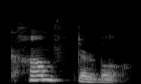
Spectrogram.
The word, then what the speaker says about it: comfortable: But it's the same idea because we go from four syllables to three syllables. So if you can say this fir that will make it a lot easier. So you say comfort comfortable. Listen closely. Don't stare. Just listen. comfortable. Comfortable like that.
